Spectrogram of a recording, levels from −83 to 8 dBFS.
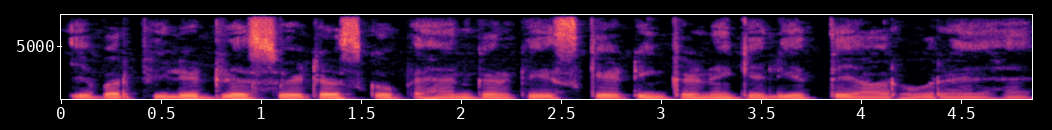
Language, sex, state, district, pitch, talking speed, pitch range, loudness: Hindi, male, Uttar Pradesh, Etah, 120 Hz, 195 wpm, 115-120 Hz, -20 LUFS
